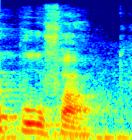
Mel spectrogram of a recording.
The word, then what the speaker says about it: PUFA: तो पूफा शॉर्टकट में हो गया, PUFA, इसको शॉर्टकट में पढ़ेंगे पूफा।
